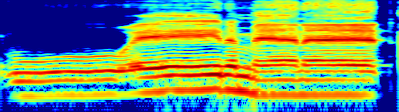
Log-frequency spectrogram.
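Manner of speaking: dawning suspicion, stretched out; slow realization. Retold or imitated. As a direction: viewer slowly catching on. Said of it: "And then suddenly you're like".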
